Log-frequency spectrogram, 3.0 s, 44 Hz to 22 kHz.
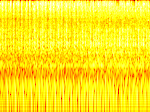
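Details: Yanmar YM1610 diesel tractor (1979-1981, 942 hours), first start after about 10 years sitting: even, steady diesel chug of about three beats a second with no misses or knocks, a healthy smooth idle.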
